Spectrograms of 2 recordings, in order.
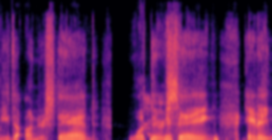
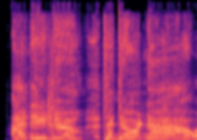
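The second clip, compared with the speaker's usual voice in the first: piercing, shrill scream pitched very high; 11 semitones higher, 3 dB louder than usual. Retelling how a dude screamed at him over the headset, imitating someone screaming. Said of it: "He's screaming at me over the headset".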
